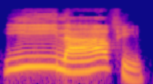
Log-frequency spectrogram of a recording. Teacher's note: খাড়া জেরটি হলো ইয়ায় মাদ্রাস সমতুল্য, তাই একে এক আলিফ পরিমাণ টান দিয়ে পড়তে হবে।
